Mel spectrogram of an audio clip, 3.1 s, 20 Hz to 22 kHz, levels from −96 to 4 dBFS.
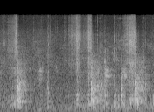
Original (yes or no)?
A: yes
